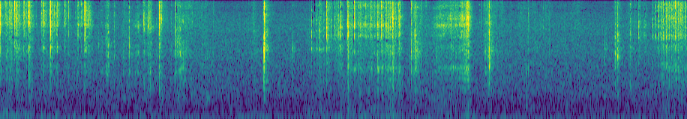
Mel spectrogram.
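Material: Soap.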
